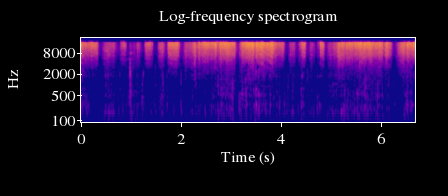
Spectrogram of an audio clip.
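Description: A rubber brayer is rolled by hand over a velvety black layer of sticky printing ink on a glass slab. It makes a continuous tacky, crackling hiss with a bright, fizzy top, rising and falling in repeated rolling strokes with short dips between passes.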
